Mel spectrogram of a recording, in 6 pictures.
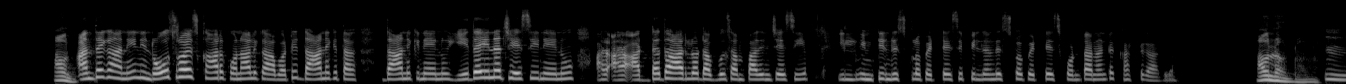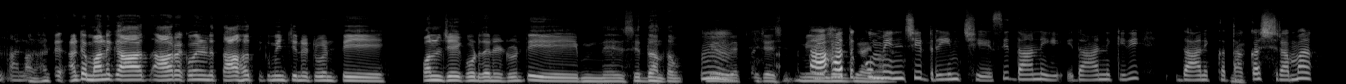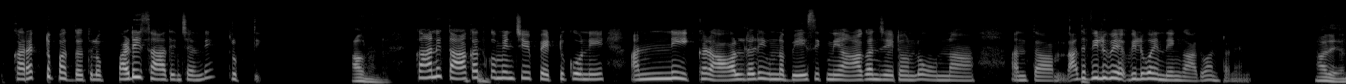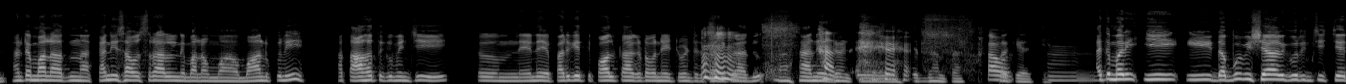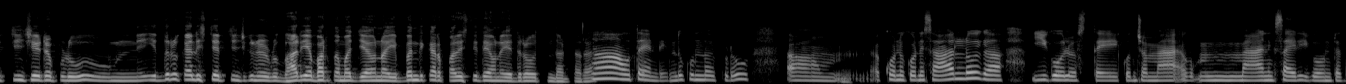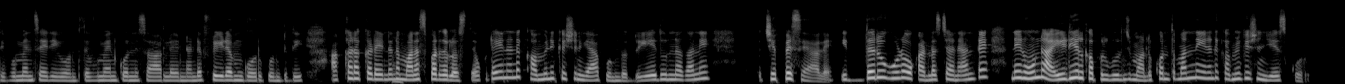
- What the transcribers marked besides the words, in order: other background noise; in English: "రిస్క్‌లో"; in English: "రిస్క్‌లో"; in English: "కరెక్ట్"; tapping; in English: "డ్రీమ్"; in English: "కరెక్ట్"; in English: "ఆల్రెడీ"; in English: "బేసిక్‌ని"; giggle; sniff; giggle; sniff; in English: "మ్యా మ్యాన్ సైడ్ ఇగో"; in English: "వుమెన్ సైడ్ ఇగో"; in English: "వుమెన్"; in English: "ఫ్రీడమ్"; in English: "కమ్యూనికేషన్ గ్యాప్"; in English: "అండర్‌స్టాండింగ్"; in English: "ఓన్లీ ఐడియల్ కపుల్"; in English: "కమ్యూనికేషన్"
- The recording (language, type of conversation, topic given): Telugu, podcast, ఆర్థిక విషయాలు జంటలో ఎలా చర్చిస్తారు?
